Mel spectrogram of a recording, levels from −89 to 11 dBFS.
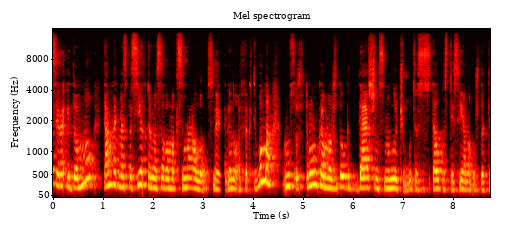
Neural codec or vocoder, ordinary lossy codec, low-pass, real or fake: codec, 44.1 kHz, 7.8 kbps, Pupu-Codec; AAC, 64 kbps; 14.4 kHz; fake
